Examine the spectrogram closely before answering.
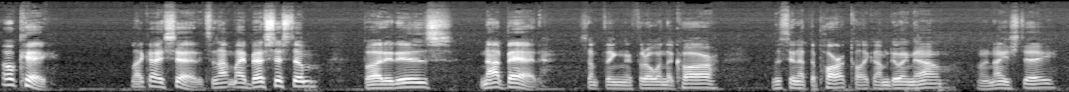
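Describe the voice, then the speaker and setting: A man's voice: mid-range voice, unhurried. Male gear reviewer, mid-range voice, casual and explanatory vlog delivery, recorded outside in a park. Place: outdoors in a park.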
